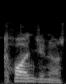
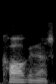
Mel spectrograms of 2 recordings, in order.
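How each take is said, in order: First: The first syllable is said as 'con'. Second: The first syllable is said as 'cog'. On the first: The speaker calls it right. "it's congeners" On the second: The speaker calls it wrong. "not coggeners"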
